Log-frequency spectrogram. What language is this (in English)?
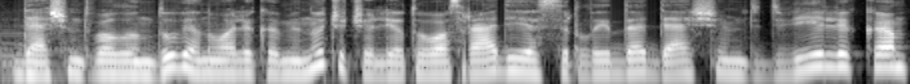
Lithuanian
